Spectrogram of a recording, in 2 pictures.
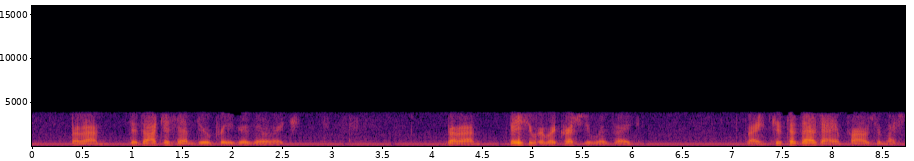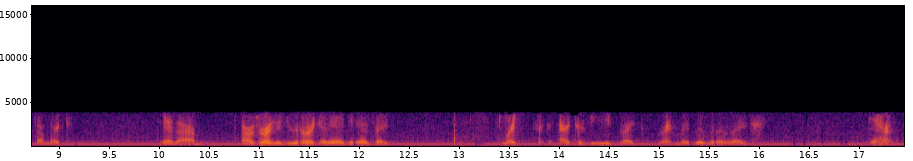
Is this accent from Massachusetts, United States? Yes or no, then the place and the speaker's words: yes; Boston, Massachusetts, United States; I'm from Boston.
